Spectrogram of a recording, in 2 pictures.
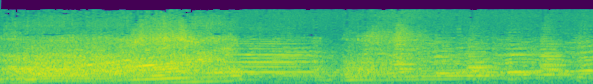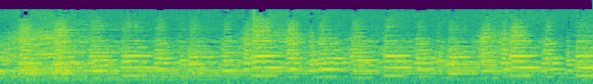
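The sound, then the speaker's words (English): A car drives off at speed, its engine revving hard with the pitch climbing over the first two seconds. A loud, steady drive follows with sustained engine tones. No one talks. “You take the wheel, Cato. Let's see how soon you can get us to the old factory.”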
